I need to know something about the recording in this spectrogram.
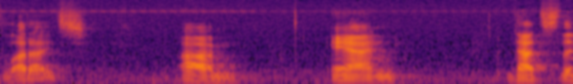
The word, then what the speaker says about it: Luddites: used to use, which is, I think it's pronounced Luddites.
